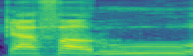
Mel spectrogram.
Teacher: واو مد ہے، دو حرکات لمبا کر کے پڑھیں گے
